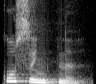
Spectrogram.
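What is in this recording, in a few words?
"кусыньтны", Komi, female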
